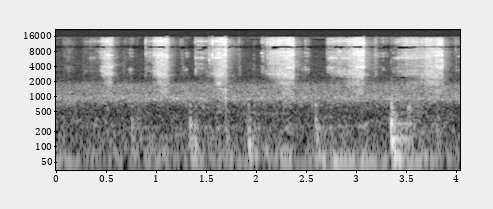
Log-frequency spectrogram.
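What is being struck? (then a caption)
Kinetic sand shaved with a blade. A utility knife blade shaves thin slices off the last small piece of pink kinetic sand held in the fingertips. Eight soft, bright rasping scrapes come in short bursts, each with a faint low thump, over a quiet hiss.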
